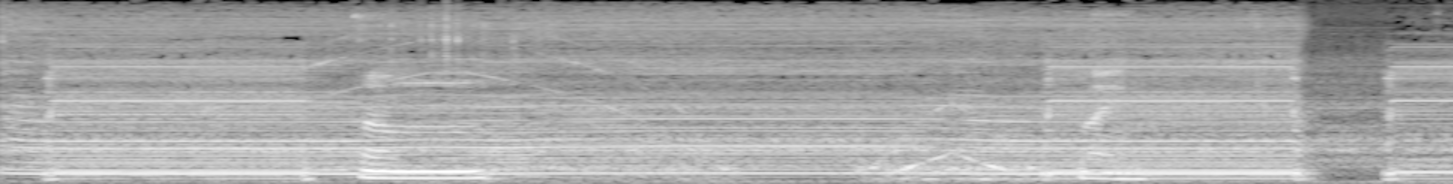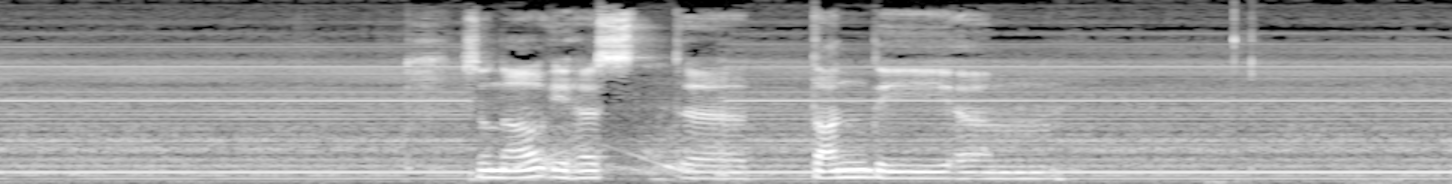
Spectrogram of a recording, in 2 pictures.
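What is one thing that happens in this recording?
A cooling fan hums steadily.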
